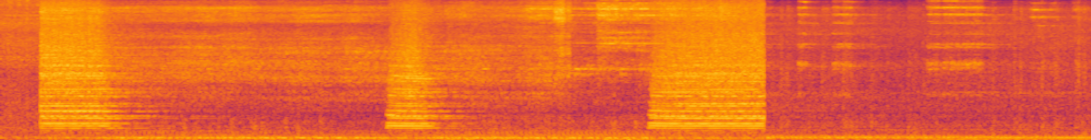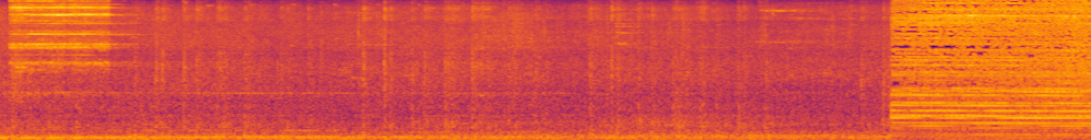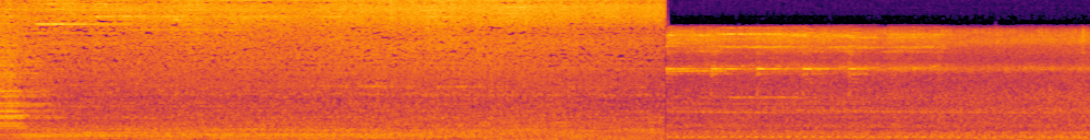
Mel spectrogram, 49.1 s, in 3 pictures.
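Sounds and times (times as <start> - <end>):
freight train rumbling: 0.0 - 49.0
diesel locomotive horn blasts: 0.6 - 2.4, 5.8 - 7.0, 9.7 - 11.5, 29.7 - 33.6
wheels squealing: 33.1 - 48.6.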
